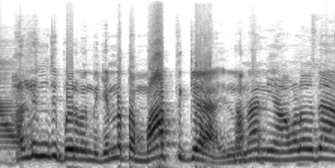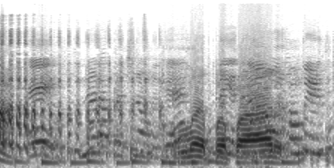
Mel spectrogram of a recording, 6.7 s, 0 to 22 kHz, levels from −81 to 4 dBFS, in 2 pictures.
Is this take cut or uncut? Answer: uncut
